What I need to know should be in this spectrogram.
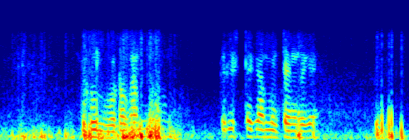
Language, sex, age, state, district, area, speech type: Santali, male, 30-45, Jharkhand, Seraikela Kharsawan, rural, conversation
